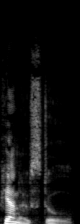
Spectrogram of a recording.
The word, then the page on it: piano stool: British English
